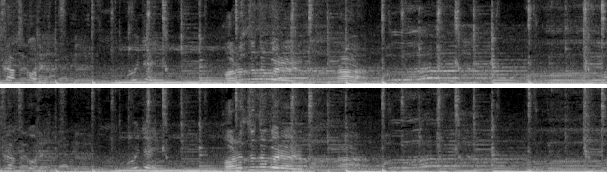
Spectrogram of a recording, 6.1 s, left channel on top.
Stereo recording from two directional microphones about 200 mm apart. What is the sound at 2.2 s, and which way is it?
Music, 55° right (ahead or behind).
